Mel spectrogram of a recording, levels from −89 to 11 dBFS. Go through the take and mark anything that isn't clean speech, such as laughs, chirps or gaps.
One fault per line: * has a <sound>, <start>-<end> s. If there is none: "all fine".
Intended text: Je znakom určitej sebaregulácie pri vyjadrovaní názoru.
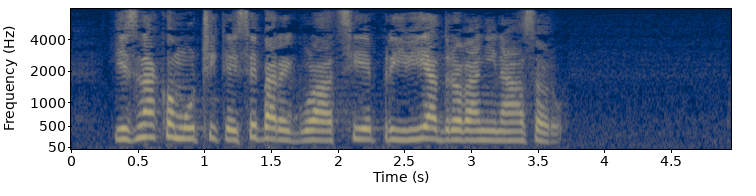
all fine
